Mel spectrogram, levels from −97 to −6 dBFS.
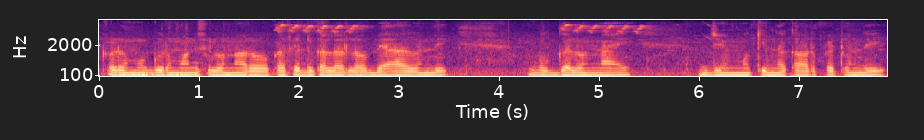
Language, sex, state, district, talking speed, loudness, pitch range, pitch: Telugu, male, Telangana, Nalgonda, 115 wpm, -17 LUFS, 115-120 Hz, 120 Hz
